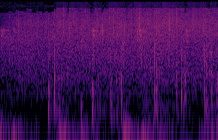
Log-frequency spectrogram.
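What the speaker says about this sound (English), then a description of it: "Oh man, it's raining." Rain patters onto surfaces in a video game, a soft, faint, steady pattering of drops with no voices.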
